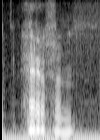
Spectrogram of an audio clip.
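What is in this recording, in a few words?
"erven", Dutch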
